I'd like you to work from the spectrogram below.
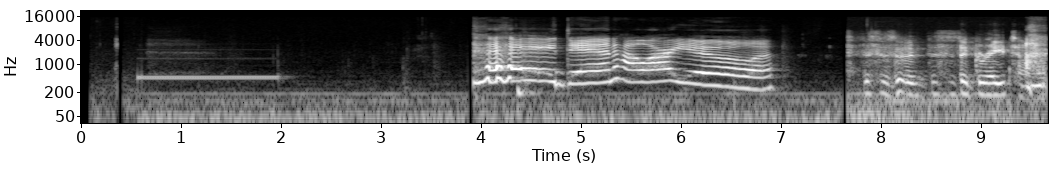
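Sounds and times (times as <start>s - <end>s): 
low hum: 0.2s - 9.6s
electronic telephone line ring tone: 0.6s - 2.1s
speech: 7.9s - 9.6s.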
